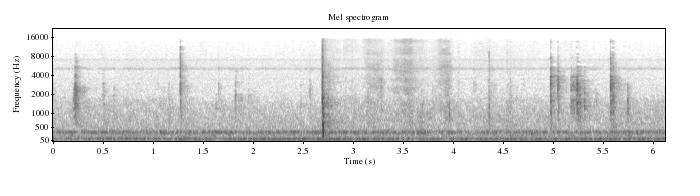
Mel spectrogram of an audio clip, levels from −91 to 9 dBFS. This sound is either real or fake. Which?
real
